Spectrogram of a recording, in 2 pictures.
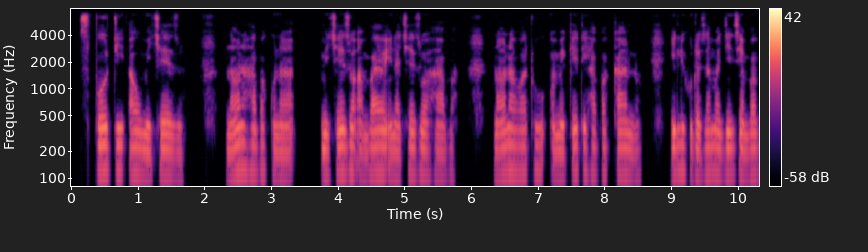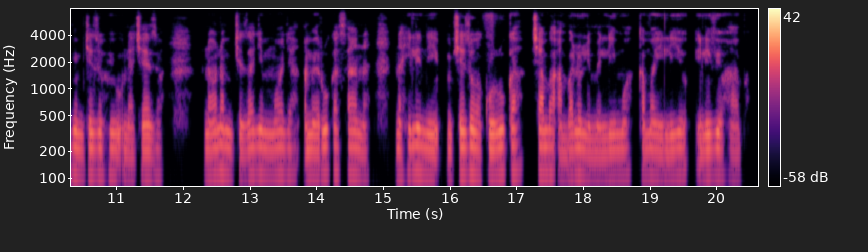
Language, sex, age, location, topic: Swahili, male, 18-24, Kisumu, government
